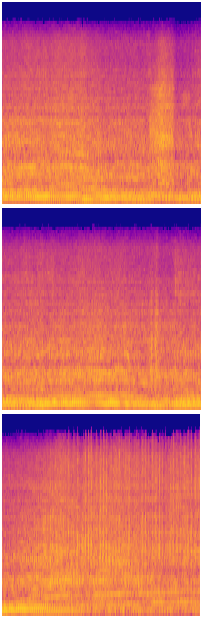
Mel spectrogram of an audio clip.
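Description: A truck engine revs hard, rising and falling in pitch.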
